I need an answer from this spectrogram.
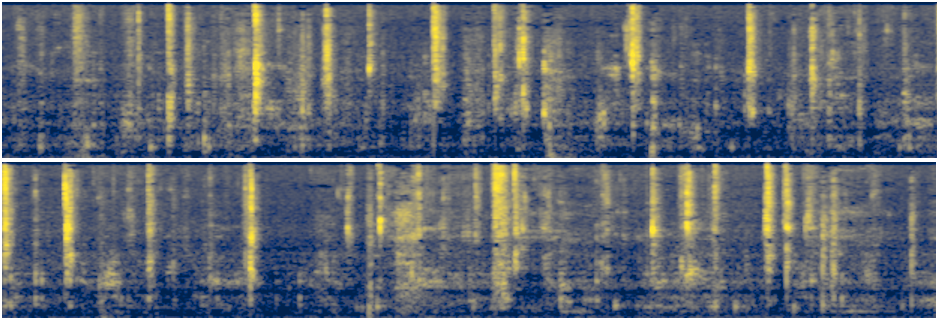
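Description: Faint chewing and lip-smacking of people eating roast chicken with their hands: many small, scattered clicks and smacks.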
